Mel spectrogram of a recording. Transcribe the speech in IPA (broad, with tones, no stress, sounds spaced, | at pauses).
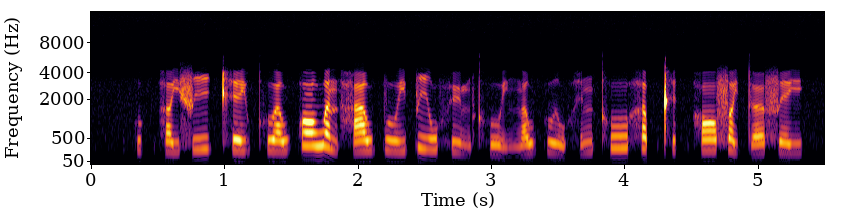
kʷ ɪ˨ k̚ h ɐ˨ j f iː˧ kʰ e˨ j kʷʰ aː˨˥ w k ɔː˥ w ɐ˨˩ n h aː˧ w p uː˨˥ j p iː˧ w h yː˨˩ m kʰ uː˨˩ j ŋ ɐ˧ w kʷ iː˨˩ w h ɪ˧ ŋ kʰ uː˥ h ɐ˥ p̚ kʰ ɪ˧ k̚ h ɔː˨˧ f ɐ˨˩ j t̪ œː˨ f e˨ j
